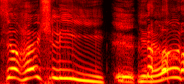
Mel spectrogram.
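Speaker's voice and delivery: put-on French-ish accent. Retelling what an ex-girlfriend said about his comedy goal: imitating Miran's Frenchish accent. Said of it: "kind of a Fren-, Frenchish accent".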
